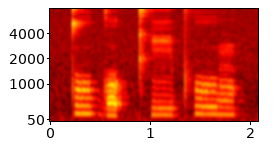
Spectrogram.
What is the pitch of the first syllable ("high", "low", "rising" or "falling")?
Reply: high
